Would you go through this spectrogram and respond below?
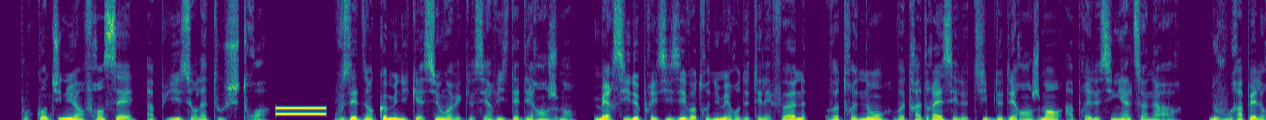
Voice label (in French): IVR, voix française; echantillons divers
